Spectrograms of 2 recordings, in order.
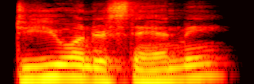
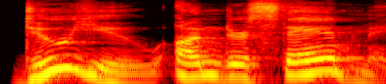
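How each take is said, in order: First: It is said fairly calmly. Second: It is said louder and more intensely.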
